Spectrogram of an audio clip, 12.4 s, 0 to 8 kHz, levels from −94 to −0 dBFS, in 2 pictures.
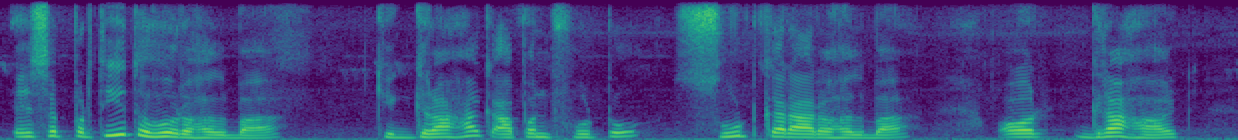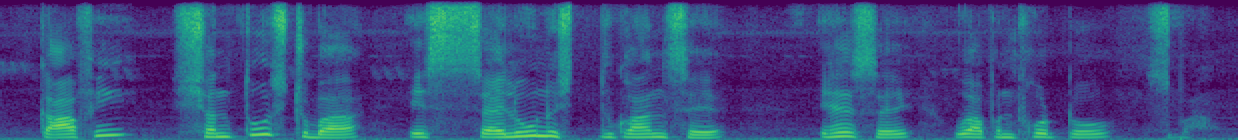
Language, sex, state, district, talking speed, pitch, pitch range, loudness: Bhojpuri, male, Bihar, Gopalganj, 140 wpm, 195 Hz, 175-225 Hz, -26 LUFS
